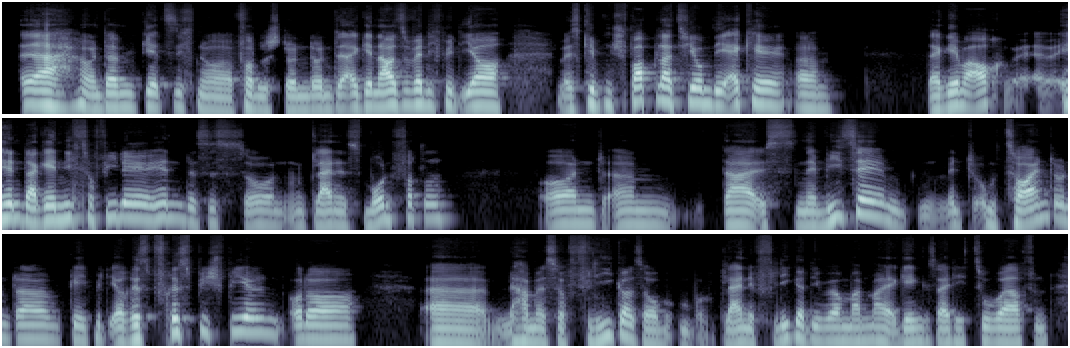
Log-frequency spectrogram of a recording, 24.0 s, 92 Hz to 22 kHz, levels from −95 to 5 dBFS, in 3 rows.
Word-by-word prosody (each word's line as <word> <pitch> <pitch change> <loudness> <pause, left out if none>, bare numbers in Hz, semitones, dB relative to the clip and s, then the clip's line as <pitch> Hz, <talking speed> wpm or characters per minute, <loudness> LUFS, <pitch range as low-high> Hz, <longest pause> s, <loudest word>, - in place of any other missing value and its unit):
Ja, 145 -2 +6
und 115 0 -1
dann 125 -1 +3
geht's 130 0 -1
nicht 130 -3 -9
nur 105 -4 -2
1/4 110 -4 -1
Stunde. 110 +1 -2
Und, 115 0 -2
äh, 125 - +2
genauso, 140 +2 +5
wenn 150 -2 +5
ich 135 - -10
mit 140 -2 -3
ihr 135 -1 +5 0.4
weil 110 - -7
es 110 - -8
gibt 150 -1 0
'n 145 - -4
Sportplatz 175 +1 +5
hier 165 -1 +4
um 155 -1 +2
die 145 -1 +2
Ecke, 150 -2 +1
ähm, 120 -2 -3 0.7
da 110 - +1
gehen 135 +4 +4
wir - - +4
auch, 145 - +2
äh, - - -13
hin, 165 -1 +3
da 140 - +7
gehen 150 +3 +2
nicht 160 0 -2
so 160 -2 -7
viele 175 +2 -1
hin, 165 +1 -3
das 135 -3 -10
ist 130 -2 -15
so 120 +1 -5
'n 115 -1 -13
kleines 115 -2 -3
Wohnviertel. 160 +4 -4 0.7
Und, 125 0 -2
ähm, 120 -1 -7 0.3
da 120 -1 +2
ist 110 - -8
'ne 115 0 -3
Wiese 175 +2 +2 0.2
mit 95 +6 -13
umzäunt 125 - +1
und 140 -5 -6
da 130 -2 -1
gehe 125 -2 -4
ich - - -15
mit - - -10
ihr 115 0 0
ris 130 0 +3
Frisbee 180 +1 0
spielen 180 0 -2
oder, 130 -1 +1 0.5
äh - - -6 0.4
wir 100 +6 -7
haben 115 -1 -1
ja 110 - -2
so 110 +2 -6
Flieger, 140 +7 -2
so 100 -3 -4
m 95 - -11
m - - -19
kleine 105 0 -1
Flieger, 130 +5 -3
die 120 -1 -5
wir 115 0 +1
manchmal 115 0 -3
gegenseitig 110 -1 -3
zuwerfen. 110 -1 -1
125 Hz, 195 wpm, -24 LUFS, 115-150 Hz, 0.7 s, da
